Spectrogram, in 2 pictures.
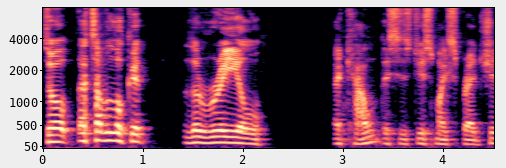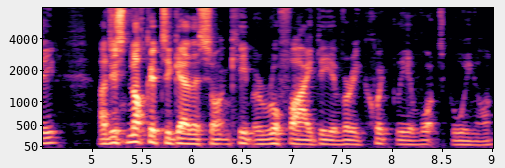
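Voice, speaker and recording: Lively intonation in a British accent, big swings in loudness, and a very clean recording with a silent background. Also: man, fairly low pitch for a man, moderate pace. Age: 50s. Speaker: personal finance YouTuber. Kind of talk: casual screen-share tutorial. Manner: casual, conversational.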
